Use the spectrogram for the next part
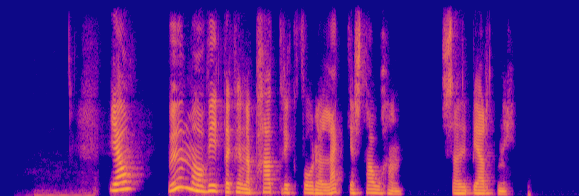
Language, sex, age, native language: Icelandic, female, 60-69, Icelandic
